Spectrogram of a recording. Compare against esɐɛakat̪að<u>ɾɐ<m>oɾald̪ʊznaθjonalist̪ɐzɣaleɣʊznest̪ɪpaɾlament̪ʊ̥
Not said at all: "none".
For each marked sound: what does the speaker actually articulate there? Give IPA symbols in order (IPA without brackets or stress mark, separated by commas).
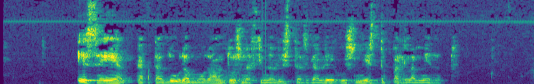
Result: u, m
